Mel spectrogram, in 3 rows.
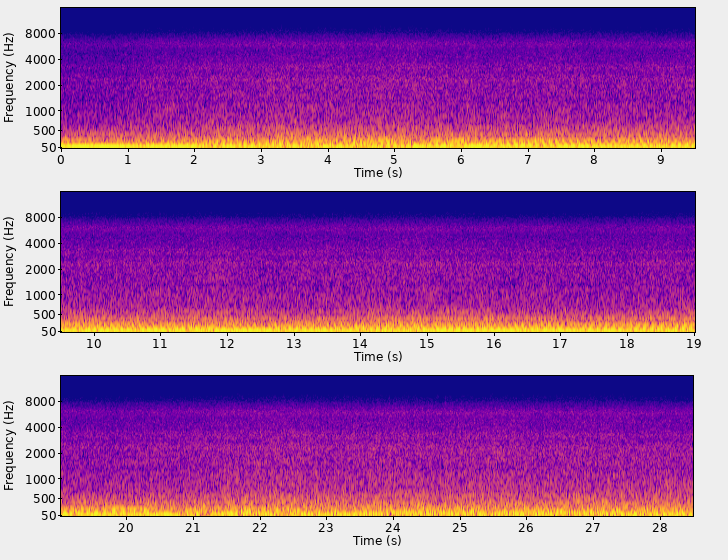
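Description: Cessna 152's four-cylinder Lycoming engine and propeller droning steadily in flight, heard inside the cabin with a rush of air noise. About three-quarters of the way through, the engine note changes pitch.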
